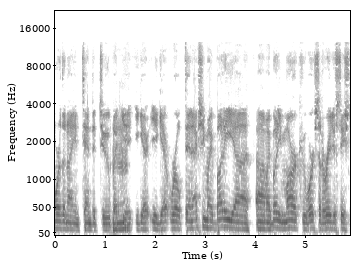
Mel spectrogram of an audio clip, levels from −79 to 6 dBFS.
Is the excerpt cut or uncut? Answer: cut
